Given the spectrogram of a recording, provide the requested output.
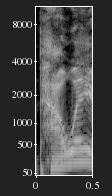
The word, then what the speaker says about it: Poway: and then poway or poe but you say poegians but it's actually called poway andy is learning so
